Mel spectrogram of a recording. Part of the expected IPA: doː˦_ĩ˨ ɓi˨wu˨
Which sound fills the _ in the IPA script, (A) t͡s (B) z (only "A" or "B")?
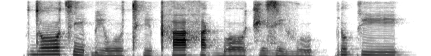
A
